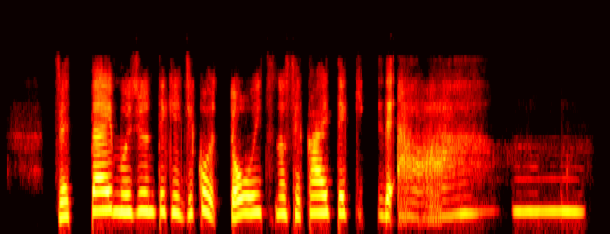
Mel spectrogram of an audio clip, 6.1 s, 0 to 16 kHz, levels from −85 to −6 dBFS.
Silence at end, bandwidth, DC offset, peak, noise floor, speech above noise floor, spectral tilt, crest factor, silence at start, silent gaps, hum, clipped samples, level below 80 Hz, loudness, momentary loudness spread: 0.25 s; 7.2 kHz; under 0.1%; -6 dBFS; -59 dBFS; 36 dB; -6 dB/octave; 20 dB; 0.55 s; none; none; under 0.1%; -68 dBFS; -25 LUFS; 16 LU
